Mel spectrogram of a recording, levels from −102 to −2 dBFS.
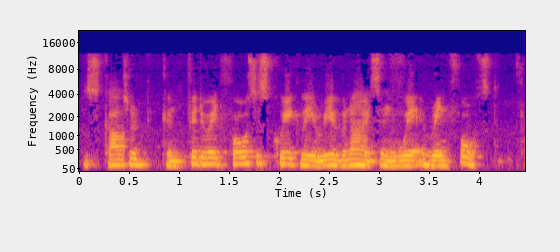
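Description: At 0.39 to 0.45 s there is a short concealed packet loss: roughly 40 ms of the call never reached the decoder in time, and the receiver covered about 33 ms of that gap by extending the preceding sound before blending back into the real speech. It comes across as a brief smeared wobble in the speech. On a spectrogram the preceding sound runs on across that slot, then shifts at the rejoin. The call path itself, whose spectrum stops near 12 kHz in a way that fits a super-wideband call codec such as Opus, runs through this stretch as well.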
